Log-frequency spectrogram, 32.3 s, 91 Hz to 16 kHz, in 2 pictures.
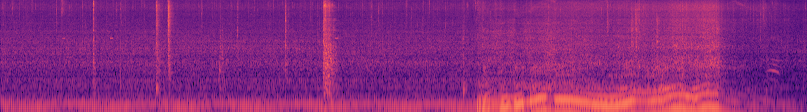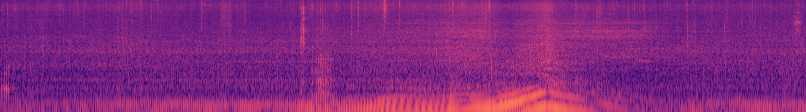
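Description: Toyota 4x4's engine idling, then revving hard twice as it climbs a steep, muddy trail step. It rises and falls in pitch for about five seconds from about ten seconds in, and again for about five seconds near the end, with a few short knocks in between.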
